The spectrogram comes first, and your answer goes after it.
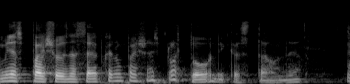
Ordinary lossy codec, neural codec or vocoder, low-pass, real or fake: none; codec, 16 kHz, 4 kbps, FreqCodec, larger model; none; fake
